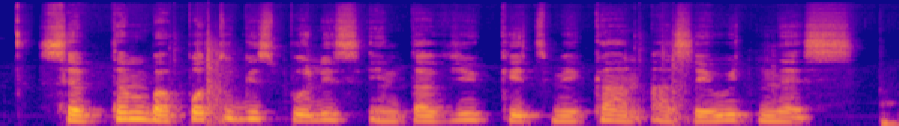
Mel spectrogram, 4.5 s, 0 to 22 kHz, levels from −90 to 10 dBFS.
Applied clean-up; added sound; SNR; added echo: neural mask model RNNoise.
